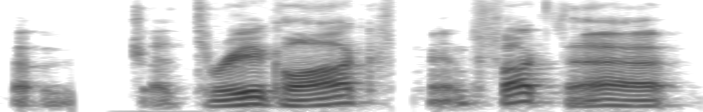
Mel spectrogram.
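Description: A man co-hosting a podcast in casual chat, halting, repeating himself and using lots of fillers. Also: mid-range voice, very animated, creaky, husky. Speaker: podcast co-host.

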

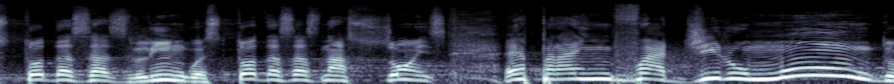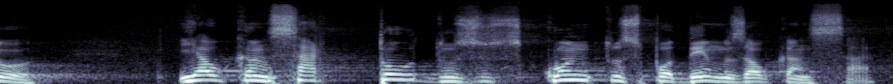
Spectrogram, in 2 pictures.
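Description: Brazilian male pastor, high voice, fervent sermon, reverberant church hall. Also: warm tone. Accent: Brazilian Portuguese. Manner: preacherly, calls out to the congregation.

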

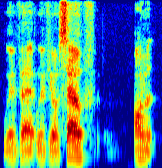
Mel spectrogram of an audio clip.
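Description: A man co-hosting a podcast in relaxed, halting chat. He pads his talk with fillers and restarts. He speaks into a microphone on a remote call. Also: on the low side, dry recording. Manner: chatty, hesitant with fillers. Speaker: podcast co-host. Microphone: remote call mic.

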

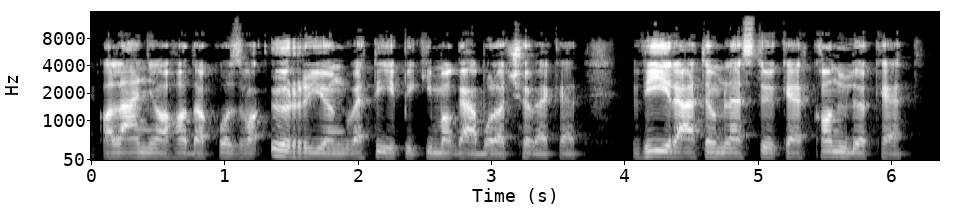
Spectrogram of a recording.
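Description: A man narrating literary prose in a measured, deliberate reading. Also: fairly low pitch, pushed and bright.

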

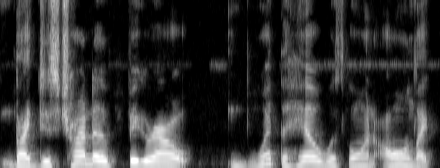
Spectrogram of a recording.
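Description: A woman's voice: lowish voice, steady tone, measured pace, a little mellow. A young woman in her twenties hosting a podcast, telling her own story in a candid, chatty way and talking straight to her listeners. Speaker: podcast host. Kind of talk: casual personal storytelling.

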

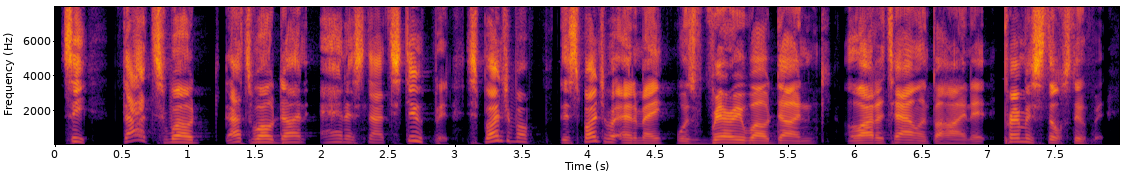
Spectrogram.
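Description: A man's voice: a little high, animated, a little fast, hardly any pauses, bright, forceful tone, dry recording. A man co-hosting a podcast, chatting casually and arguing his point with playful restarts. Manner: opinionated, restarts often, playful. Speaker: podcast co-host. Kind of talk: casual chat.

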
